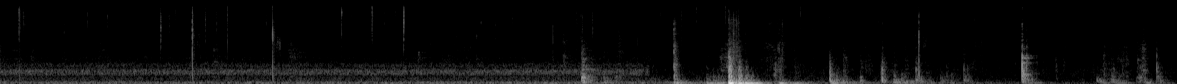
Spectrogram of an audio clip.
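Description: Water poured from a kettle into a thermos, a faint steady trickle that stops abruptly about six and a half seconds in. Then heavy boot footsteps thud on a wooden porch, with scattered knocks and clicks.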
